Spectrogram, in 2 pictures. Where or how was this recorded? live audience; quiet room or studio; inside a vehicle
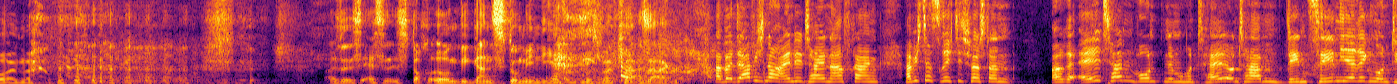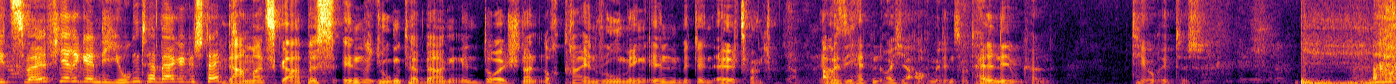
live audience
